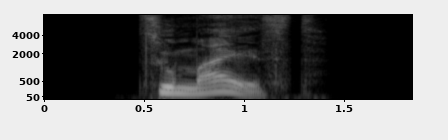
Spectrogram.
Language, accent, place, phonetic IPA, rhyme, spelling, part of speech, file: German, Germany, Berlin, [t͡suˈmaɪ̯st], -aɪ̯st, zumeist, adverb, De-zumeist.ogg
- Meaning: mostly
